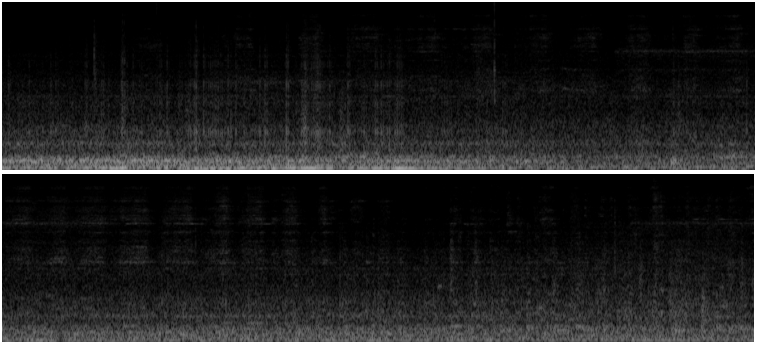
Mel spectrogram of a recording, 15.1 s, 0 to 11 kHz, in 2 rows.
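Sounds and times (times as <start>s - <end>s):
railcar engine rumble: 0.0s - 15.0s
wheels on rails: 0.1s - 15.0s.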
